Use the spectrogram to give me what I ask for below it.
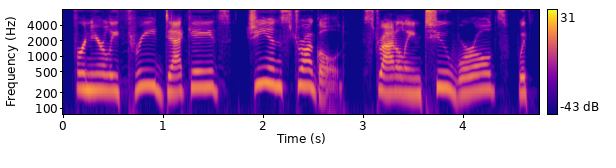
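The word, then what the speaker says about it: Jieun: Cole has the story my first name is Gian so that's spelled j-i-e-u-n born in Seoul South Korea gianco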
